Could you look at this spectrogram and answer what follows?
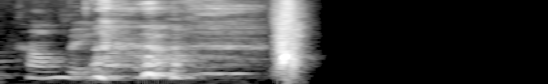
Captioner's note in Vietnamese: Cuời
